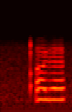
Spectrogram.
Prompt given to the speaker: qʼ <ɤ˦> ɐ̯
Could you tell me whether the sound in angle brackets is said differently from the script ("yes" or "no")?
yes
